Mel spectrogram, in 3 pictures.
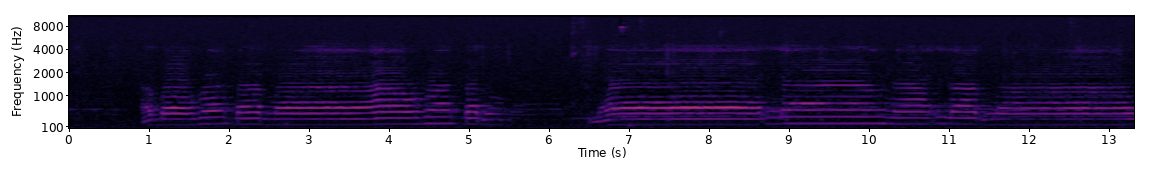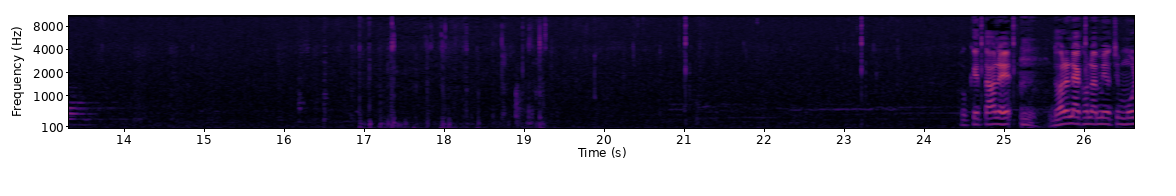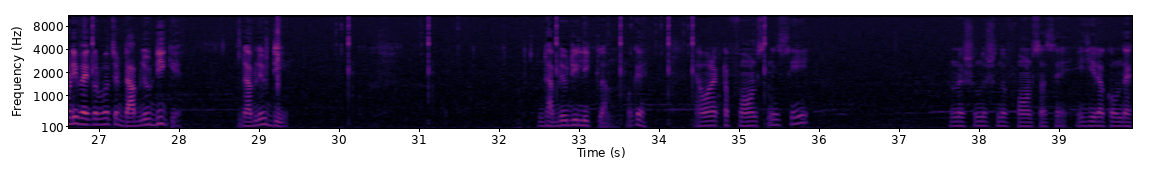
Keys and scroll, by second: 24.9 space, 28.7 shift+w, 29.1 shift+d.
